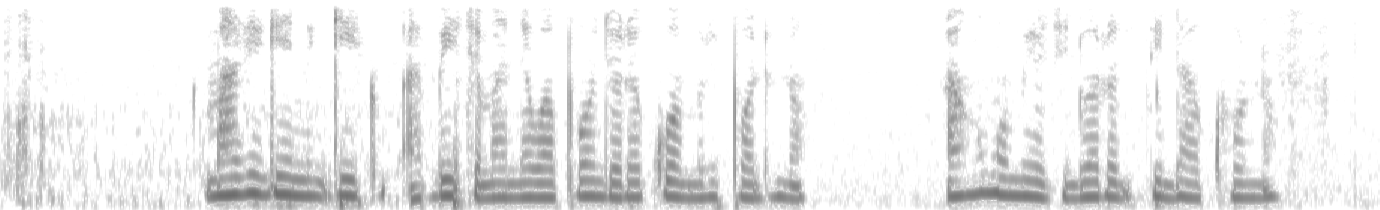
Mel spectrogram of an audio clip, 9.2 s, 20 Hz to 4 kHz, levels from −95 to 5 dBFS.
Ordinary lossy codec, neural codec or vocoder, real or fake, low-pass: none; none; real; 3.6 kHz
